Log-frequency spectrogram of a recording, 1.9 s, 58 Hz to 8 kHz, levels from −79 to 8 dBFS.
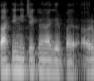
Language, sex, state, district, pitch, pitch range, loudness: Bhojpuri, male, Uttar Pradesh, Gorakhpur, 110 Hz, 105-110 Hz, -22 LUFS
